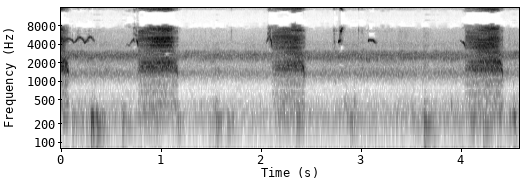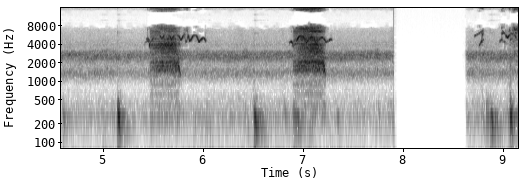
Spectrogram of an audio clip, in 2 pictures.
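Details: Owl chicks being fed, March 27, 2020: harsh, rasping hissed screeches about half a second long repeat roughly every one to one and a half seconds, interspersed with faint high twitters and soft knocks, before a brief dropout.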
